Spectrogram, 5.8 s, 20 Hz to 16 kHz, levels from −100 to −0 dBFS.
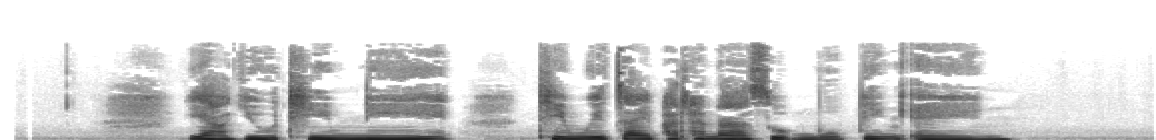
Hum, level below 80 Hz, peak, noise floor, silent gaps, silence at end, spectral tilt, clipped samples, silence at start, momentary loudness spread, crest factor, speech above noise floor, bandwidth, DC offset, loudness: none; -56 dBFS; -6 dBFS; -61 dBFS; none; 0.75 s; -6.5 dB/octave; under 0.1%; 0.65 s; 9 LU; 14 dB; 44 dB; 11 kHz; under 0.1%; -18 LUFS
